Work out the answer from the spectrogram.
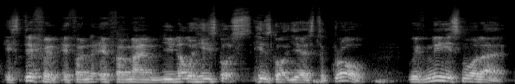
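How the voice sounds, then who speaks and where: A man's voice: medium pitch, normal speed, darkish tone. A man, a rapper guest chatting casually in slang and laughing often. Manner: laid-back slang, frequent "you get me", laughs often. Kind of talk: casual interview chat. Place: recording studio. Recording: roomy studio sound.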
